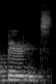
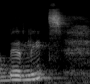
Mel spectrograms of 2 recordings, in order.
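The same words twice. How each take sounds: First: The name is said with a Brazilian Portuguese pronunciation. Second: The name is said with a French pronunciation. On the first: This is how people say it in Brazil. "no Brasil fala Berlitz" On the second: This is how people say it in France. "na França fala Berlitz"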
